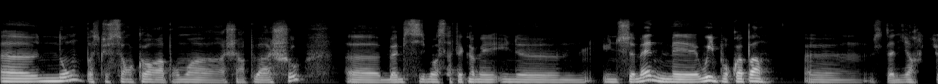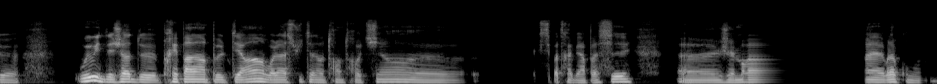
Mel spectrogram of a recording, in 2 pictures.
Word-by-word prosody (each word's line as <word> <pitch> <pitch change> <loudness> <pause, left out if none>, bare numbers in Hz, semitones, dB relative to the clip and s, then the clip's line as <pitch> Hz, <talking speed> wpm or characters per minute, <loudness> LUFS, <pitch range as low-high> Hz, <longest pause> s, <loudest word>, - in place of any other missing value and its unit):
Heu, 135 -1 +4
non, 155 +8 +3
parce 115 -9 -7
que - - -7
c'est 120 +1 -5
encore 115 -1 -2
pour 110 0 -9
moi, 105 -3 -4
je - - -9
suis - - -8
un 105 - -9
peu 115 +3 -5
à 105 - -2
chaud, - - -3 0.4
heu, 105 -2 0
même 110 +2 -2
si 115 0 -5
bon 115 -1 -1
ça - - -9
fait 115 - -1
quand 115 -1 -2
même 115 -1 -1
une, 115 0 -4
heu, 105 -1 -4
une 115 -1 -5
semaine, 150 - +3
mais 115 -2 +4
oui 160 +6 +5
pourquoi 130 0 +2
pas. 145 -5 +4 0.3
Heu, 105 -2 -7 0.3
c'est-à-dire 105 +3 -6 0.2
que 105 -2 -3 0.6
oui, 145 +5 +7
oui 180 -5 +10
déjà 125 +1 +5
de 110 -2 +2
préparer 120 +4 +4
un 115 -1 +4
peu 110 - -3
le 110 - 0
terrain 120 +6 +4
voilà 105 -1 +1
suite 115 +1 -9
à - - +1
notre 105 0 -5
entretien, 110 +3 -4
heu, 95 -1 -6 0.7
c'est - - -11
pas - - -3
très 100 - -6
bien 95 -1 -3
passé. 120 +7 0 0.5
Heu, 100 0 -2
j'aimerais 105 +2 -1 1.0
voilà 110 +1 +2
qu'on 95 -4 -9
110 Hz, 180 wpm, -23 LUFS, 105-120 Hz, 1.0 s, oui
